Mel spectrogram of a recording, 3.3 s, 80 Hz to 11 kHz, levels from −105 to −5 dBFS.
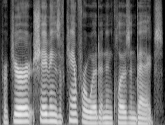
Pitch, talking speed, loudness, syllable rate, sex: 155 Hz, 165 wpm, -19 LUFS, 4.6 syllables/s, female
